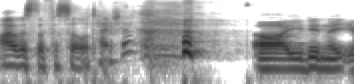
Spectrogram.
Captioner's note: laughing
